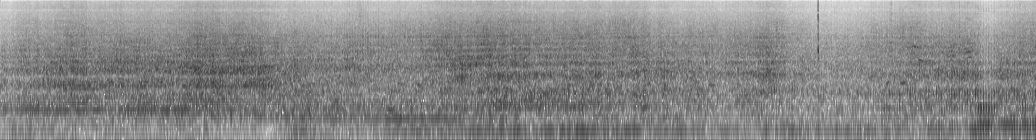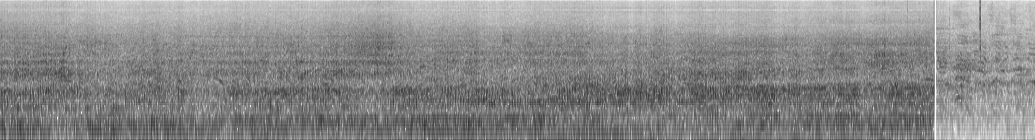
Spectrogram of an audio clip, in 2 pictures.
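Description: Helicopter hovering low overhead, its rotor and engine running steadily, with voices underneath; the sound cuts off just before the end.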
